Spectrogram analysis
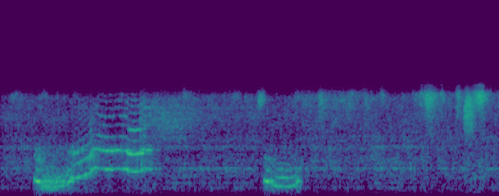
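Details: A pet dog indoors, reacting to something it sees outside the window, gives a low rumbling growl that rises into a wavering whine, then a second short low growl after a pause; a quiet room with faint rustling.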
